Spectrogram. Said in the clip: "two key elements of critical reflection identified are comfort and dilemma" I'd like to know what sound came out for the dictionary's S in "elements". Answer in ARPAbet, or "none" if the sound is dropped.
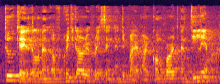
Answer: none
